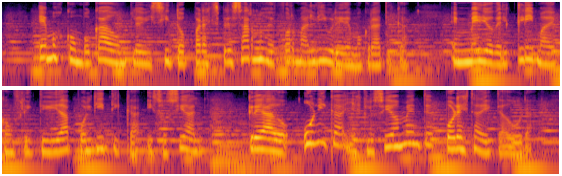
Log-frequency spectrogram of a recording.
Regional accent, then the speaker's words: Venezuela; Somos venezolanos decididos a rescatar a Venezuela

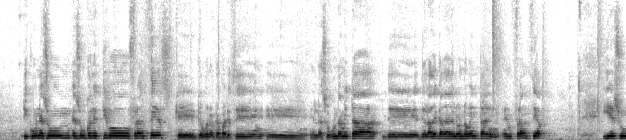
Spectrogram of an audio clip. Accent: Villafranca de los Caballeros, Castilla-La Mancha, Spain; Vengo de La Mancha, vengo de un pueblo chiquitito al sur de Toledo que se llama Villafranca de los Caballeros.

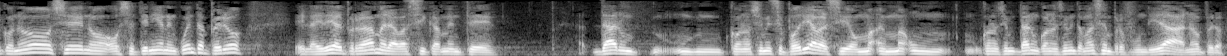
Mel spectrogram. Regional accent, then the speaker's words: Argentina; No, soy argentino, es más que nada un apodo

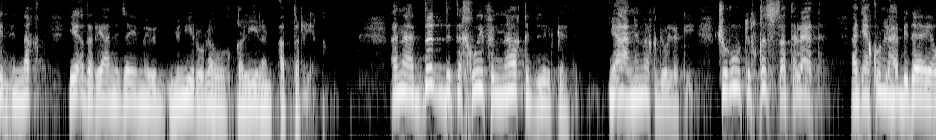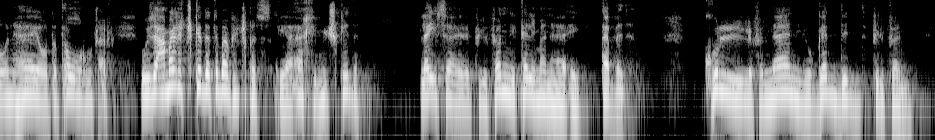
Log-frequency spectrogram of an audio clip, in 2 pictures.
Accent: Egypt; إحنا عندنا في مصر في وقت من الأوقات كانت حركة نقد مزدهرة

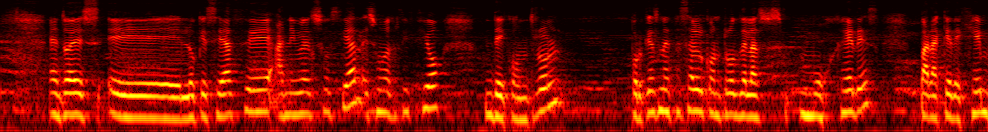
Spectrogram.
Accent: Bilbao, Basque Country, Spain; soy activista feminista, soy de Bilbao

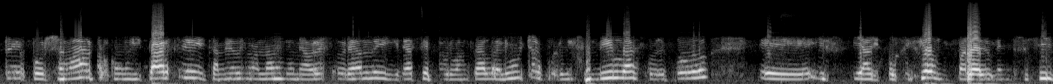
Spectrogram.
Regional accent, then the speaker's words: Sauce de Luna, Entre Ríos, Argentina; Sí, yo soy de Entre Ríos, soy de Sauce de Luna.

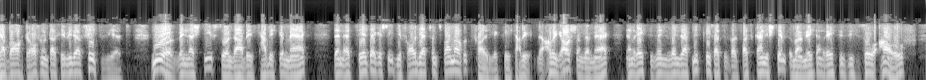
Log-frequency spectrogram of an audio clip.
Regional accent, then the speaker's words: Minden, North Rhine-Westphalia, Germany; hier im Ruhrgebiet jetzt. Ich komme eigentlich aus dem Minderkreis, ich wohne in Pott.

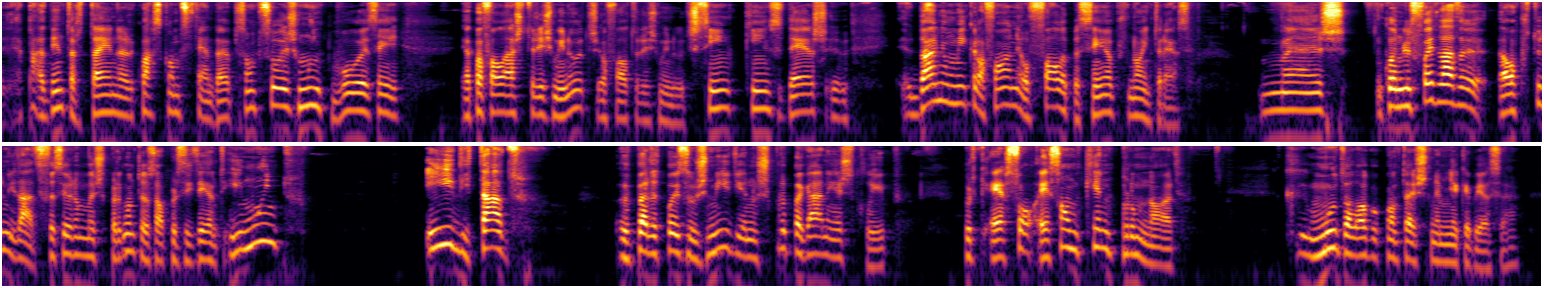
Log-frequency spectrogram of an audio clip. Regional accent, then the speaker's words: Portugal; ele tem mais respeito por mim como português

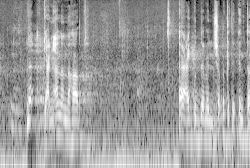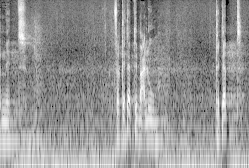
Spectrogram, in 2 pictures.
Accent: Upper Egypt, Egypt; احنا عندنا في الصعيد يقول لك العقول، ما يقولش العقول، العجول.

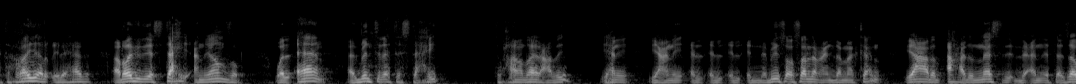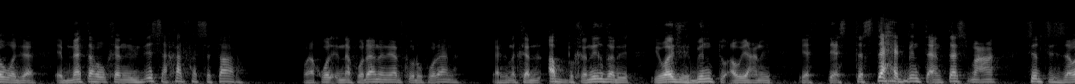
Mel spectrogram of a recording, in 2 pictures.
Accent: Upper Egypt, Egypt; أنا أذكر في بداية الستينات لما نزل التلفزيون عندنا في الصعيد وكان الأقارب يأتون لزيارتنا

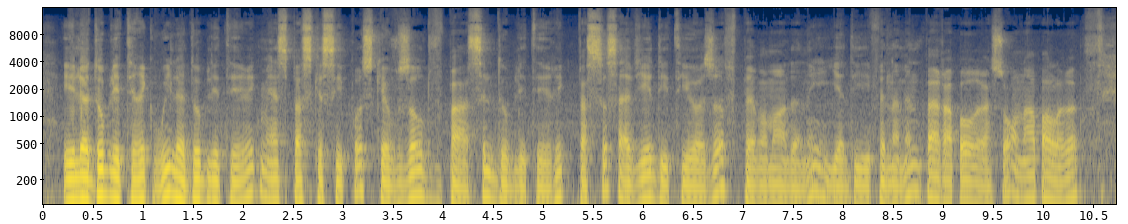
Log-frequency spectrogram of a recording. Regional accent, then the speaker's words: Canada; Parce qu'on est des Canadiens français. On est des Canadiens français. Puis au Canada français, quand on connaît pas personnellement quelqu'un, on le vouvoie.

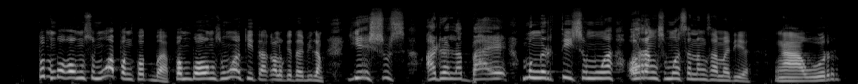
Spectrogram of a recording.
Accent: North Sumatra, Indonesia; Apalagi saya orang Batak. Gak suka kau ya kita barang. Kau jual, ku beli.

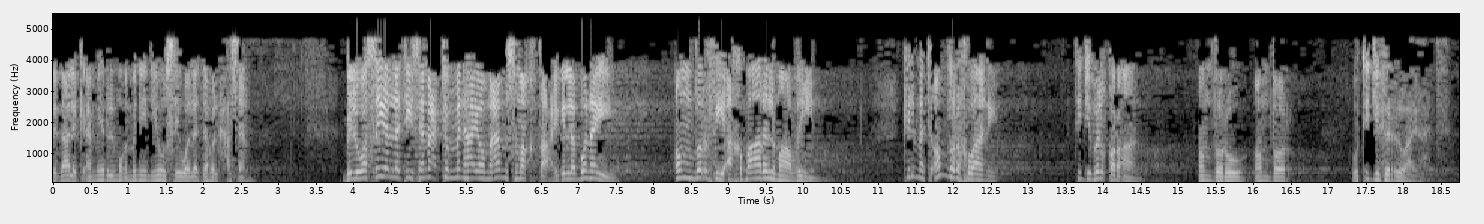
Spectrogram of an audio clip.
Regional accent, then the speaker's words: Iraq; إلى اليوم عندنا في العراق مكان محرقة إبراهيم

